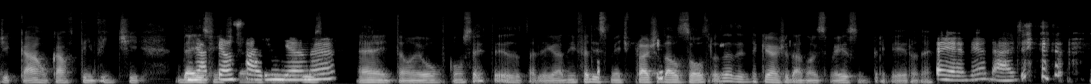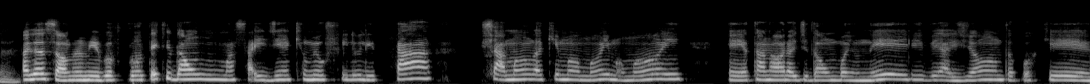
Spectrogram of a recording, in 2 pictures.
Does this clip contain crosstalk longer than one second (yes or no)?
yes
